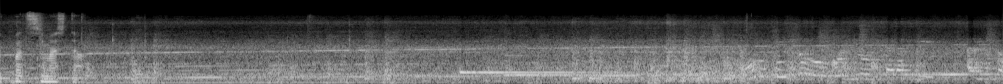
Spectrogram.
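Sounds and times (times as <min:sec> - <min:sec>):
train wheels rumbling on rail: 0:00.0 - 0:10.0
light track knocks: 0:02.8 - 0:09.3.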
